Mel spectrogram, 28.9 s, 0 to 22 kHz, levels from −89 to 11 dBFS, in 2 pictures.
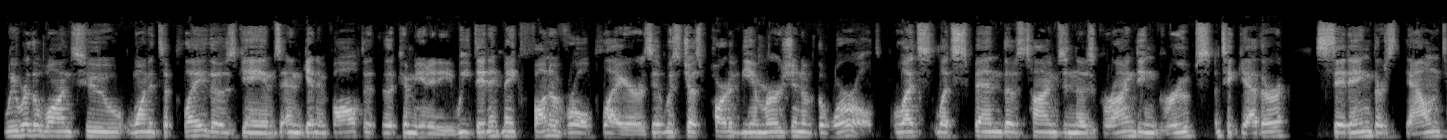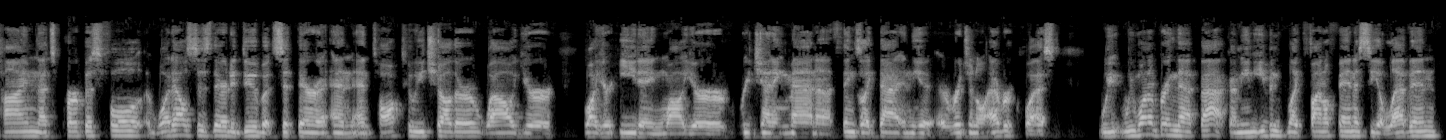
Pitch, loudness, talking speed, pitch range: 130 Hz, -19 LUFS, 195 wpm, 115-150 Hz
